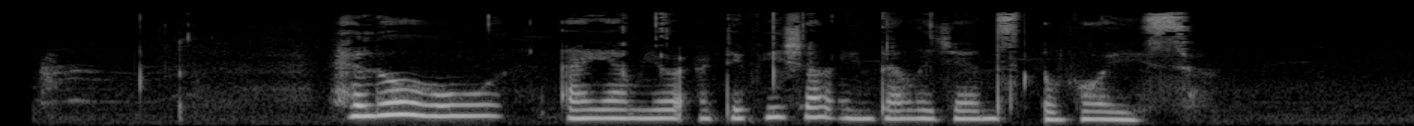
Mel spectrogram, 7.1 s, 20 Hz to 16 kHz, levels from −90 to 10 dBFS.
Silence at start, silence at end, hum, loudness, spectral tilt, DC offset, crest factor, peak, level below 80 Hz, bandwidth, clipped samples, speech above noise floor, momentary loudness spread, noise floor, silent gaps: 0.2 s; 1.1 s; none; -28 LUFS; -4.5 dB/octave; under 0.1%; 18 dB; -12 dBFS; -82 dBFS; 11.5 kHz; under 0.1%; 40 dB; 11 LU; -67 dBFS; none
